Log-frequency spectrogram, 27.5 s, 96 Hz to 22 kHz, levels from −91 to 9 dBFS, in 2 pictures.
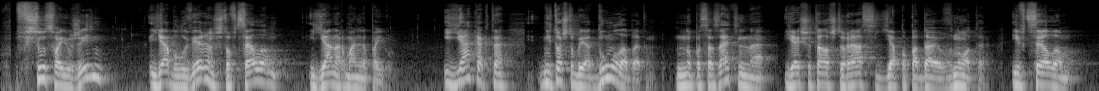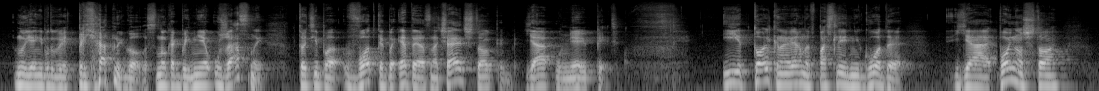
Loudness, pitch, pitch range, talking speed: -20 LUFS, 130 Hz, 120-140 Hz, 155 wpm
